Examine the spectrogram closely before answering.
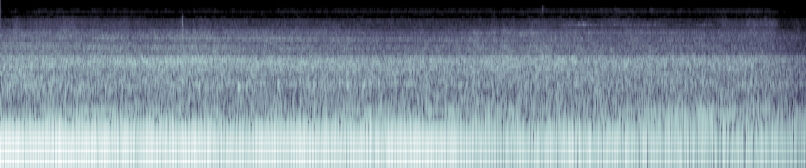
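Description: Steady low outdoor city rumble of distant traffic and wind, with a faint hum, heard from high above the bay. It fades out near the end.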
